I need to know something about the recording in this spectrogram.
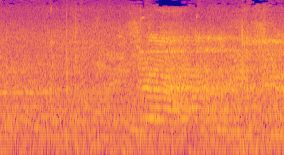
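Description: A futsal ball is kicked in an echoing indoor hall.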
